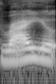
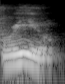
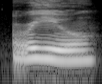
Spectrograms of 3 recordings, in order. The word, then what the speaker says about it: Ryu: Is that how you pronounce it? My bad. I thought it was Rayo. Is it Rayu or Ryu? I I Street Fighter character, ain't it? The street fighter character is actually pronounced Ryu.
